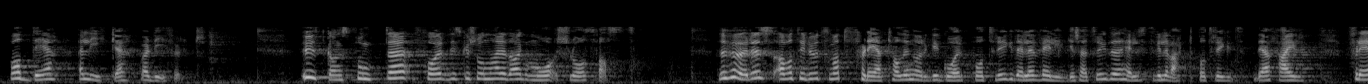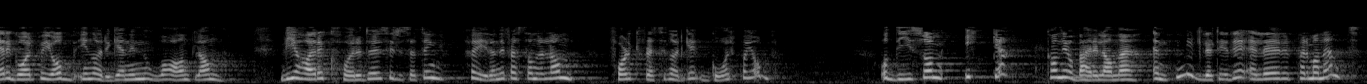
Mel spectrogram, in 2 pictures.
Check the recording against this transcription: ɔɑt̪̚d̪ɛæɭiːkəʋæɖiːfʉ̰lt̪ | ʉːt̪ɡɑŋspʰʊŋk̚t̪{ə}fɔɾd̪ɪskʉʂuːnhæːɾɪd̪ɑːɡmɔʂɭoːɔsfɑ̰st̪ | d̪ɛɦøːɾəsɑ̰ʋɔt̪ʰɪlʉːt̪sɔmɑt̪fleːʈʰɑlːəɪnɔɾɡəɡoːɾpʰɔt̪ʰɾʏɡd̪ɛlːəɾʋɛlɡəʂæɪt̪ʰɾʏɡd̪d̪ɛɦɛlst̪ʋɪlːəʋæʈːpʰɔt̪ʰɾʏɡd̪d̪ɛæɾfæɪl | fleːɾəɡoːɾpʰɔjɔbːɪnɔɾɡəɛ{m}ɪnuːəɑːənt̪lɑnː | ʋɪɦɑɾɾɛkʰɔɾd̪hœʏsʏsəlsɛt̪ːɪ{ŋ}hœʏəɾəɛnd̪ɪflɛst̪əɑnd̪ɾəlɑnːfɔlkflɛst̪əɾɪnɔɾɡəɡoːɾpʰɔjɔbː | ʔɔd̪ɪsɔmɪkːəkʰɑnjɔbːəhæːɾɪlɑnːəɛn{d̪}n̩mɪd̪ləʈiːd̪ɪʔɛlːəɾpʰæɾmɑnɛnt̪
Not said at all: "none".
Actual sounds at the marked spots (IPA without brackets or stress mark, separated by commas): ə, n, ŋ, t̪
